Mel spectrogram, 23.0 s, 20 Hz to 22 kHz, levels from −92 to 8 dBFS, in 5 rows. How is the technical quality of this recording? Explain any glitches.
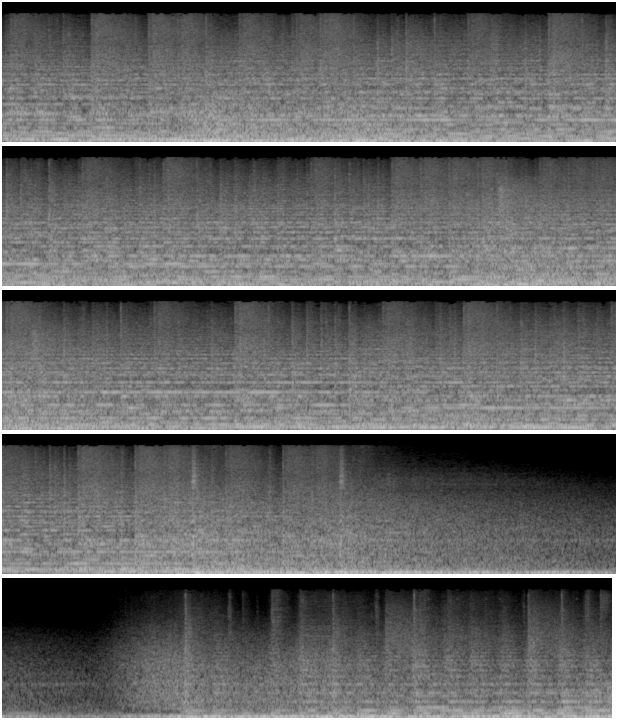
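The recording has one clear fault: a doubled audio track that runs through the whole clip. Every sound is followed about a second later by a second, full-band copy, roughly 5 dB quieter, with no decay or room colour, so it reads as a flat, detached repeat rather than an echo. This is likely a second capture through a slower path being mixed back in. On a waveform, each burst reappears as a slightly smaller twin about one second later; a spectrogram shows the same full-range pattern repeated, offset in time.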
